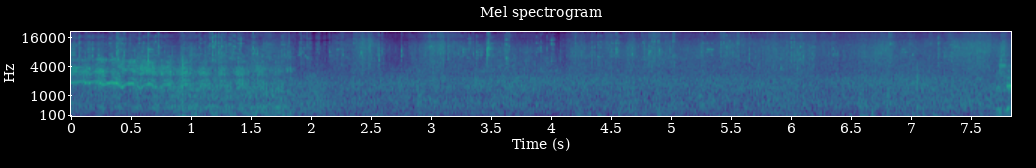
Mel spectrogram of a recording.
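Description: A horse whinnies in the video game Red Dead Redemption 2, set against a steady wash of outdoor game ambience that carries on without a break.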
